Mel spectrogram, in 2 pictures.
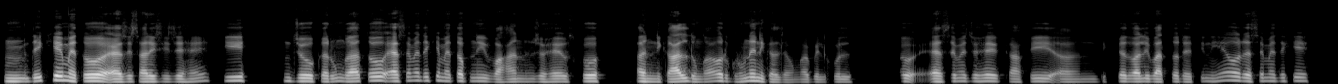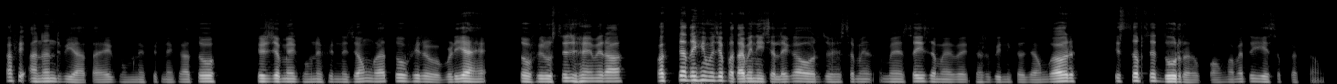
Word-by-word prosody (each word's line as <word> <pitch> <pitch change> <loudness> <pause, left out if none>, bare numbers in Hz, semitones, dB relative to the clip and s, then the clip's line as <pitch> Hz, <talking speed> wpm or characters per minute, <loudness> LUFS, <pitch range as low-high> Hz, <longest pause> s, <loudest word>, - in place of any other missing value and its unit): हुँ, 140 -1 +2
देखिए, 165 +6 +6
मैं 165 -5 +6
तो 155 +2 +6 0.2
ऐसी 125 +1 +6
सारी 130 0 +3
चीज़ें 130 0 -4
हैं 140 +6 -7
कि 175 +1 -1 0.4
जो 150 -2 +4
करूँगा, 140 +1 +2
तो 175 +4 +3
ऐसे 150 +3 +3
में, 185 0 -4
देखिए, 175 +1 -5
मैं 155 - -2
तो 160 - +2
अपनी 155 0 -6
वाहन 130 +3 -3
जो 130 0 -5
है, 130 +2 -1
उसको 145 +3 +2 0.4
अ, 140 - +5
निकाल 130 +1 +4
दूँगा 130 +1 -4
और 160 -2 +2
घूमने 140 +5 0
निकल 125 -6 -1
जाऊँगा, 110 +1 -11
बिल्कुल। 120 +1 -9 0.5
तो - - 0 0.2
ऐसे 135 +3 -4
में 150 - -5
जो 145 0 -7
है, 150 0 +1
काफ़ी 140 +1 -6
अ, - - -7 0.2
दिक्कत 125 +3 -7
वाली 135 0 +2
बात 130 -2 0
तो 140 - -4
रहती 130 +1 -9
नहीं 145 +1 -11
है 180 - -7
और 180 -4 0
ऐसे 150 +2 -3
में, 155 0 -7
देखिए, 160 +2 -8 0.4
काफ़ी 170 -1 -5
आनंद 140 0 -2
भी 120 -1 -7
आता 105 +1 -14
है 115 +1 -8
घूमने-फिरने 110 0 -17
का। 115 +1 -10
तो 140 +3 0 0.4
फिर 140 -1 +1
जब 135 -1 0
मैं 130 -1 -3
घूमने-फिरने 125 0 -12
जाऊँगा, 135 +2 -4
तो 150 +1 -2
फिर 140 -2 -5
बढ़िया 130 +6 +2
है। 130 0 -8 0.3
तो 135 -2 +1
फिर 135 +2 -3
उससे 135 +3 -1
जो 145 - 0
है, 145 -1 -2
मेरा 145 0 0 0.4
वक़्त 175 0 +1
का 200 - +7
देखिए, 195 0 +3
मुझे 185 -1 +2
पता 140 -6 +2
भी 140 - 0
नहीं 135 -1 -2
चलेगा 125 +3 -4
और 125 -2 -2
जो 120 0 -12
है, 115 - -11
समय 125 +1 -13
मैं 130 -1 -9
सही 145 +4 -3
समय 120 -4 -8
में 115 0 -10
घर 110 0 -17
भी 115 0 -11
निकल 115 -1 -15
जाऊँगा 115 +4 -5
और 150 0 +4 0.4
इस 150 -2 -11
सब 170 -1 +3
से 165 - 0
दूर 135 -2 +5
रह 105 - -12
पाऊँगा। 110 +2 -17
मैं 130 +2 -12
तो 140 - -13
ये 130 -2 -5
सब - - -23
करता 110 -2 -22
हूँ। - - -26
135 Hz, 235 wpm, -23 LUFS, 125-150 Hz, 0.5 s, का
